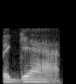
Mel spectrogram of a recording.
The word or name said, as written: begat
